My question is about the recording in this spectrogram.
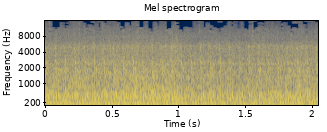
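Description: An engine idling steadily with a low, even hum.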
